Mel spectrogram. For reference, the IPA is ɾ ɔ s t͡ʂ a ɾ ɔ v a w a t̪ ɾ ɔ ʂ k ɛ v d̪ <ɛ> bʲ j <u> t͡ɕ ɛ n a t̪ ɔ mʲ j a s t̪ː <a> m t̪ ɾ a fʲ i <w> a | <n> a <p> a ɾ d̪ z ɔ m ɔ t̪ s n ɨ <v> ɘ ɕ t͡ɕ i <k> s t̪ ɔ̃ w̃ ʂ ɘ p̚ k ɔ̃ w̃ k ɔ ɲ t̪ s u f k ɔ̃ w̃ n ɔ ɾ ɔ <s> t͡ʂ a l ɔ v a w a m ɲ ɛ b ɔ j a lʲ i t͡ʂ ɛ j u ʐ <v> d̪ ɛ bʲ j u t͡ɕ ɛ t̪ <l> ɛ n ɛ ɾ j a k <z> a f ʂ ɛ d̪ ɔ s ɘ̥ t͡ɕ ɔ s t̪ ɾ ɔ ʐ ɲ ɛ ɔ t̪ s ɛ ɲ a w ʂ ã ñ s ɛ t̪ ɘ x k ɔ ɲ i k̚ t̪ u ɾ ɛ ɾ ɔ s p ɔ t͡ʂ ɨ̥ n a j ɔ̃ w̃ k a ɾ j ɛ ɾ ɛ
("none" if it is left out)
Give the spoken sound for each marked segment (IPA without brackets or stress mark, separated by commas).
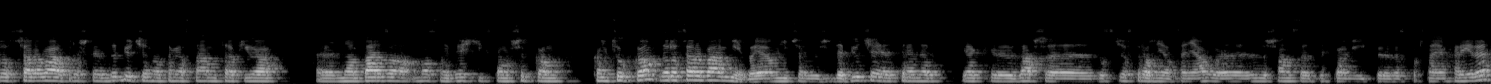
ɛ, u, a, w, n, b, v, k, s, v, ɾ, z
